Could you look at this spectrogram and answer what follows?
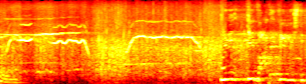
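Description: Audience clapping steadily at a Vig Festival concert, the applause filling the space while an amplified voice talks over it throughout.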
